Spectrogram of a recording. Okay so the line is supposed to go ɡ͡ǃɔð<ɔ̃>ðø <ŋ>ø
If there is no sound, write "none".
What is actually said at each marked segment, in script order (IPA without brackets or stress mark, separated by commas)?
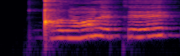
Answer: ɔ̃, k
